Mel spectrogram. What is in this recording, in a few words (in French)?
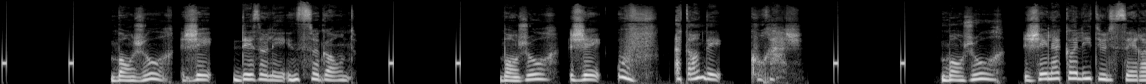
publicites fr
